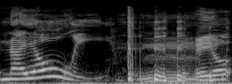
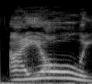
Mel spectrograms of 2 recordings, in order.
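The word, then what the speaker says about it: aioli: that's great dip it naoli now you're saying it wrong ioli there it is all right Danny ioli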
